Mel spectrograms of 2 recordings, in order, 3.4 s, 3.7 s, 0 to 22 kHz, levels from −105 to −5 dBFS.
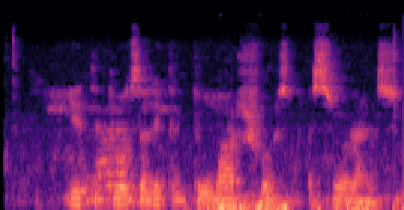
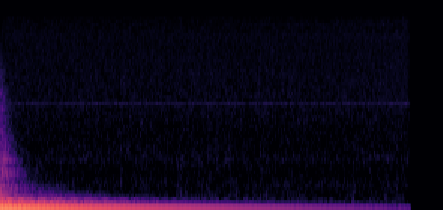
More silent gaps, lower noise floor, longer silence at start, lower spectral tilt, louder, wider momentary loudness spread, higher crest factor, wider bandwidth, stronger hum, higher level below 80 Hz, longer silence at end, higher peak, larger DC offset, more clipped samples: neither; second, -58 dBFS vs -77 dBFS; first, 0.4 s vs 0 s; second, -5.5 dB/octave vs -9 dB/octave; first, -32 LUFS vs -45 LUFS; second, 7 LU vs 24 LU; about the same, 20 dB vs 18 dB; first, 10.5 kHz vs 1.2 kHz; neither; first, -40 dBFS vs -46 dBFS; second, 0 s vs 1.65 s; first, -12 dBFS vs -28 dBFS; neither; neither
